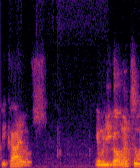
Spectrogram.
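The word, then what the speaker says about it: δίκαιος: That word righteous in the Greek is dikaios. It be pronounced dikaios.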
